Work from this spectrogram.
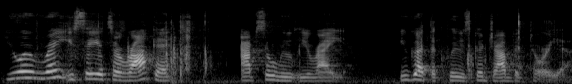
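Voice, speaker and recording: A woman hosting a preschool storytime, reading aloud in an animated, sing-song way with dramatic emphasis and questions for the children. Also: lowish voice, normal speed, gravelly, slight background noise. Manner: prompts listeners with questions. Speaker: children's librarian and storytime host.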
